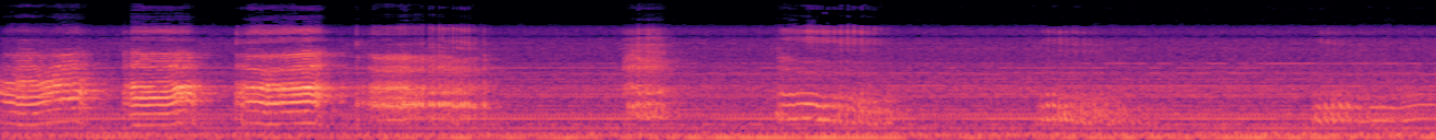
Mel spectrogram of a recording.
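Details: Pet blue-fronted amazon parrot talking: a quick run of three harmonic, wavering syllables, then slower, softer speech-like notes trailing off over several seconds.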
